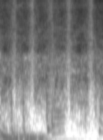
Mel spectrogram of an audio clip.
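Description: A wall is sanded by hand during an apartment renovation, scraping away old skim coat in steady, loud back-and-forth rasping strokes, close up and continuous with no talk.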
